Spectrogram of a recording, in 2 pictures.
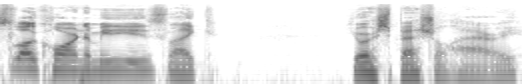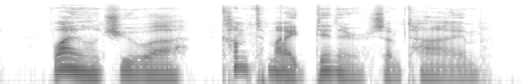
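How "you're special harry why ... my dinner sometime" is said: put-on creepy tone with suggestive sexual undertone. Acting out a character's dinner invitation: mock creepy, sexual undertone. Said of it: "why did you say that with such a creepily, like, sexual back undertone?".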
